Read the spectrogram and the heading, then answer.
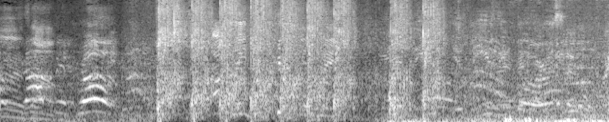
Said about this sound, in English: And Chief, I mean, you hear the gunshots.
